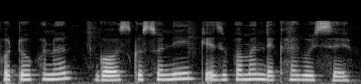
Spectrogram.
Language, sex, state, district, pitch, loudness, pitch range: Assamese, female, Assam, Sonitpur, 220 Hz, -16 LUFS, 205-235 Hz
